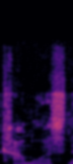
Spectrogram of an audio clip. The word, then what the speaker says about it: Kamala: And Bryant, I believe the other day, also texted in and said it hurts when Crudy pronounces Kamala's name.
